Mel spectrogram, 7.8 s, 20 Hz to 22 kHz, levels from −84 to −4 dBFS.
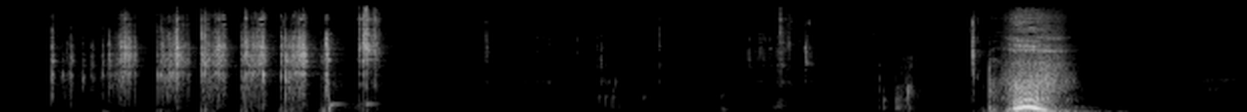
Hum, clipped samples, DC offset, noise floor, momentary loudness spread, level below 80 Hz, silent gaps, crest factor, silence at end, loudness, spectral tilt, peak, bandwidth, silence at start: none; under 0.1%; under 0.1%; under -90 dBFS; 27 LU; -52 dBFS; none; 28 dB; 1.15 s; -29 LUFS; -4 dB/octave; -6 dBFS; 16.5 kHz; 0.3 s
